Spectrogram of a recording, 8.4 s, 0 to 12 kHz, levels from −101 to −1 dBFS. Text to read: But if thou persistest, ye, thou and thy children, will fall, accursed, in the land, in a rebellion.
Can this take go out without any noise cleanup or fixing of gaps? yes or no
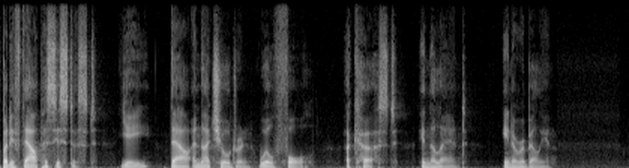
yes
